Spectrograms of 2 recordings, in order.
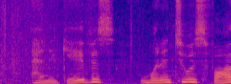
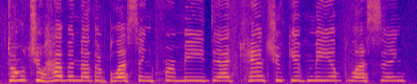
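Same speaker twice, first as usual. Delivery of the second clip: high-pitched, acted wailing plea; hammed-up tearful son; tearful pleading; 10 semitones higher, 4 dB louder than usual. A narrator's reading. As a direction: beg your dad, upset and angry. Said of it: "He started crying".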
